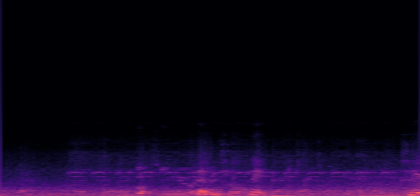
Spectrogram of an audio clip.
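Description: London double-decker bus engine running with a steady low drone, heard from inside the bus; the drone dips briefly near the end. A passenger's voice speaks briefly in the middle.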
